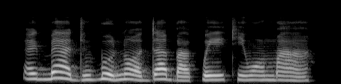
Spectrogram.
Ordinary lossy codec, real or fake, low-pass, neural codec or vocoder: none; fake; 9.9 kHz; autoencoder, 22.05 kHz, a latent of 192 numbers a frame, VITS, trained on one speaker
